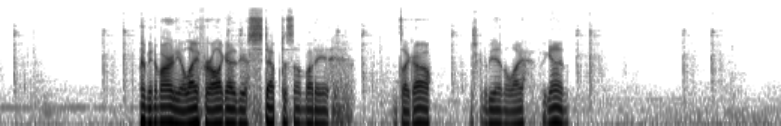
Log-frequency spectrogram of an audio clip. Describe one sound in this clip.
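A pickaxe strikes rock in sharp, repeated knocks.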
